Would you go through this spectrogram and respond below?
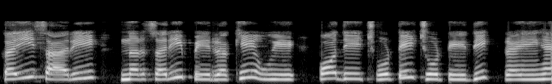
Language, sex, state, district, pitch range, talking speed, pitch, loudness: Hindi, female, Madhya Pradesh, Katni, 230-285 Hz, 130 wpm, 240 Hz, -12 LUFS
